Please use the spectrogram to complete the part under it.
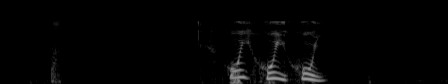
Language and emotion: Russian, neutral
